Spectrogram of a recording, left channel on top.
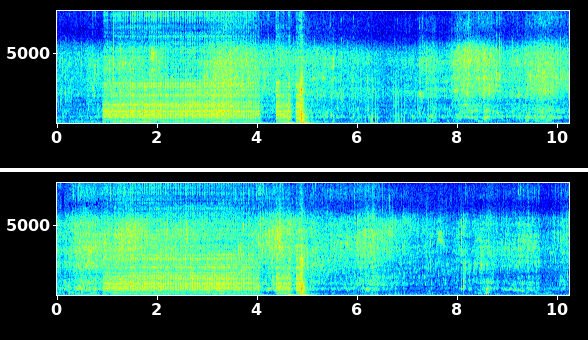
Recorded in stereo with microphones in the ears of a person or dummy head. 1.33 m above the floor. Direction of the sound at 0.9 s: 45° left (ahead or behind).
